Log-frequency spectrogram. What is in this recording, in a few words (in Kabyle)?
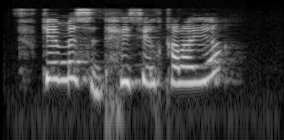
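Tefkam-as ddḥis i leqṛaya?, Kabyle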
